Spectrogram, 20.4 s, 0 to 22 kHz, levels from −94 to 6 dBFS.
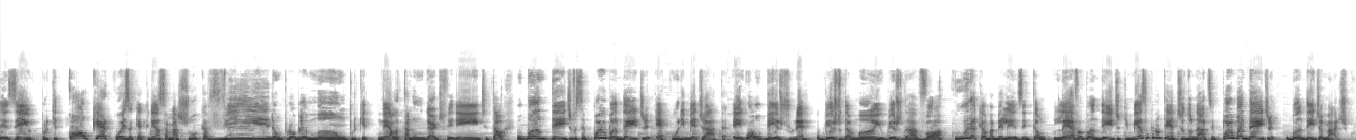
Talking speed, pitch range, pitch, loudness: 190 wpm, 225-310 Hz, 260 Hz, -21 LUFS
